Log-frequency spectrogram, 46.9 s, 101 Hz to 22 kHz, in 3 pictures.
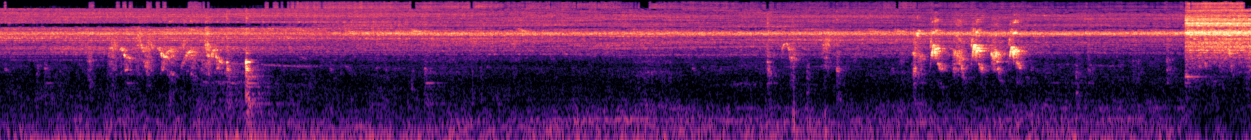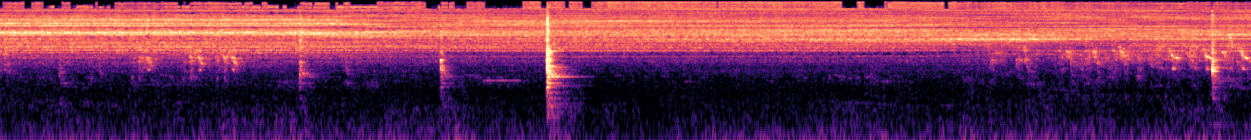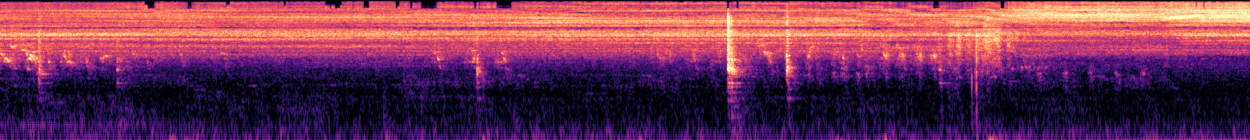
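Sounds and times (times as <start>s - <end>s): refrigerant hissing from leak: 14.8s - 34.5s, 35.3s - 46.9s.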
